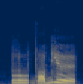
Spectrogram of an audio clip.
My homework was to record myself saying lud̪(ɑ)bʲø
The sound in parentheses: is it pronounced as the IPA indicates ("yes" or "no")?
no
